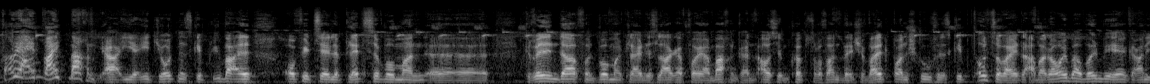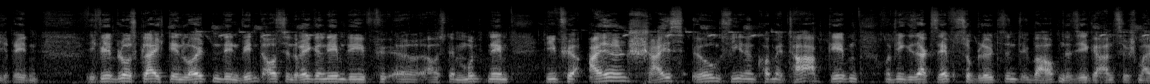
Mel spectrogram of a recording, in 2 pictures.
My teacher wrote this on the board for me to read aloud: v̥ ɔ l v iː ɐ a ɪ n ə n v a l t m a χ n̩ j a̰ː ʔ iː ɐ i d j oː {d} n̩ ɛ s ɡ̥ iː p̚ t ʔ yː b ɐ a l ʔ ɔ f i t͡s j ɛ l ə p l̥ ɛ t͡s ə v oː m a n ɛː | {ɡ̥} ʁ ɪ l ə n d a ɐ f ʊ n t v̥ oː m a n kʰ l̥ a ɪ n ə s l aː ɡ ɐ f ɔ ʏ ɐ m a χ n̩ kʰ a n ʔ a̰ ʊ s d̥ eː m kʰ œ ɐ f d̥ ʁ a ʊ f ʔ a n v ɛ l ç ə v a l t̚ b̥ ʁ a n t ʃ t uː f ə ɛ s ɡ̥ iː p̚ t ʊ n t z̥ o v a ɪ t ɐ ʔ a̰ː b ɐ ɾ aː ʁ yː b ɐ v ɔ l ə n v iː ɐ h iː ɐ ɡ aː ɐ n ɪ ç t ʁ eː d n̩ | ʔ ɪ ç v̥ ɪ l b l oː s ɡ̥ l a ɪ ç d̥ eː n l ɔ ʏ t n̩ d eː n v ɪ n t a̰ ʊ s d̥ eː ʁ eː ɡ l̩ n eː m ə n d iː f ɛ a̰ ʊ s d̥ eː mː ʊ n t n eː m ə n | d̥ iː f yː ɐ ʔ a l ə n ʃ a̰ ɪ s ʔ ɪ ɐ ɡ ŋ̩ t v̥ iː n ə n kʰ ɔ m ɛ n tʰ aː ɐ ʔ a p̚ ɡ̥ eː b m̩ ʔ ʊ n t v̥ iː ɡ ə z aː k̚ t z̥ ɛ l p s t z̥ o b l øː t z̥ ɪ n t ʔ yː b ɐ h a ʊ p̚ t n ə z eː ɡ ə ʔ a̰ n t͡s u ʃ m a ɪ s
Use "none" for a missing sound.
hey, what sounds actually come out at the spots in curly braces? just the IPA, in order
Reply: t, ɡ̥

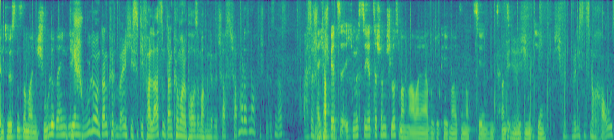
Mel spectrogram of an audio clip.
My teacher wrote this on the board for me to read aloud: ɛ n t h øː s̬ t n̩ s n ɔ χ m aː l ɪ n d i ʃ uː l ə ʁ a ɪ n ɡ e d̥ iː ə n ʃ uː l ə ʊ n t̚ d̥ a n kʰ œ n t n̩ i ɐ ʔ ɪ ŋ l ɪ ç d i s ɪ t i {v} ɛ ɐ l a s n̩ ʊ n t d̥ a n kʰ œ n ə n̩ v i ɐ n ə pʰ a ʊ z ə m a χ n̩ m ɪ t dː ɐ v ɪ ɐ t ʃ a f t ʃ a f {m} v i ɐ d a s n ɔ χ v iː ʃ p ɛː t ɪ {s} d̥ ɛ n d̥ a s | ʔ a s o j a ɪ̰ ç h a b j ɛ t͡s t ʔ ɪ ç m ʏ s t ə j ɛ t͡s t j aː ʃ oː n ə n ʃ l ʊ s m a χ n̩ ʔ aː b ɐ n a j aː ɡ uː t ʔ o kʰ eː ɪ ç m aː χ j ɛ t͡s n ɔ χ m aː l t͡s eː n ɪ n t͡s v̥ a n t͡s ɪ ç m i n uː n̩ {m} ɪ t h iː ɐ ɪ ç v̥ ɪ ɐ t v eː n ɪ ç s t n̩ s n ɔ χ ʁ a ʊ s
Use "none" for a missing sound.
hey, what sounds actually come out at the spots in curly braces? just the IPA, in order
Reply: f, n, s, m

